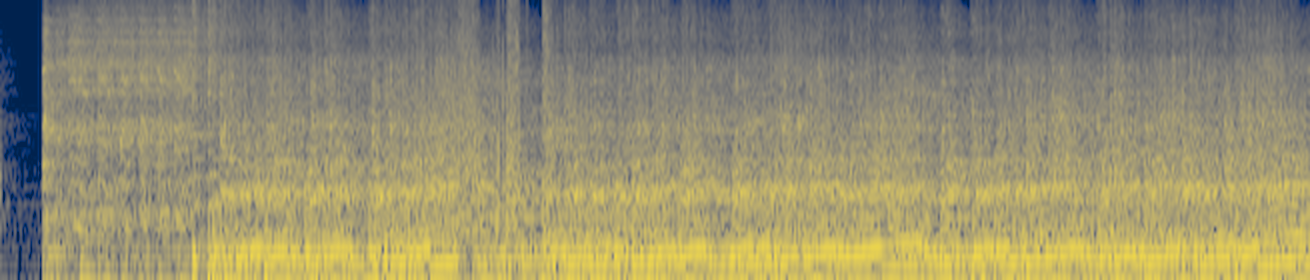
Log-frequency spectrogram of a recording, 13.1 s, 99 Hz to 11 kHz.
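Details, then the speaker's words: KA24DET-swapped Datsun 510 wagon on MicroSquirt ECU, first start after fixing cam sensor offset, no idle air valve: catches, then surges and stumbles, only staying alive on throttle; rough running, very lean, timing stuck at 15°. "uh runs like because it's stuck at 15° timing and it's super lean uh when I was trying to Revit there just keep it alive"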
